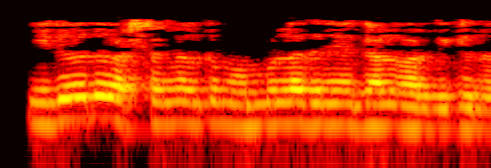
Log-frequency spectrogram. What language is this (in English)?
Malayalam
